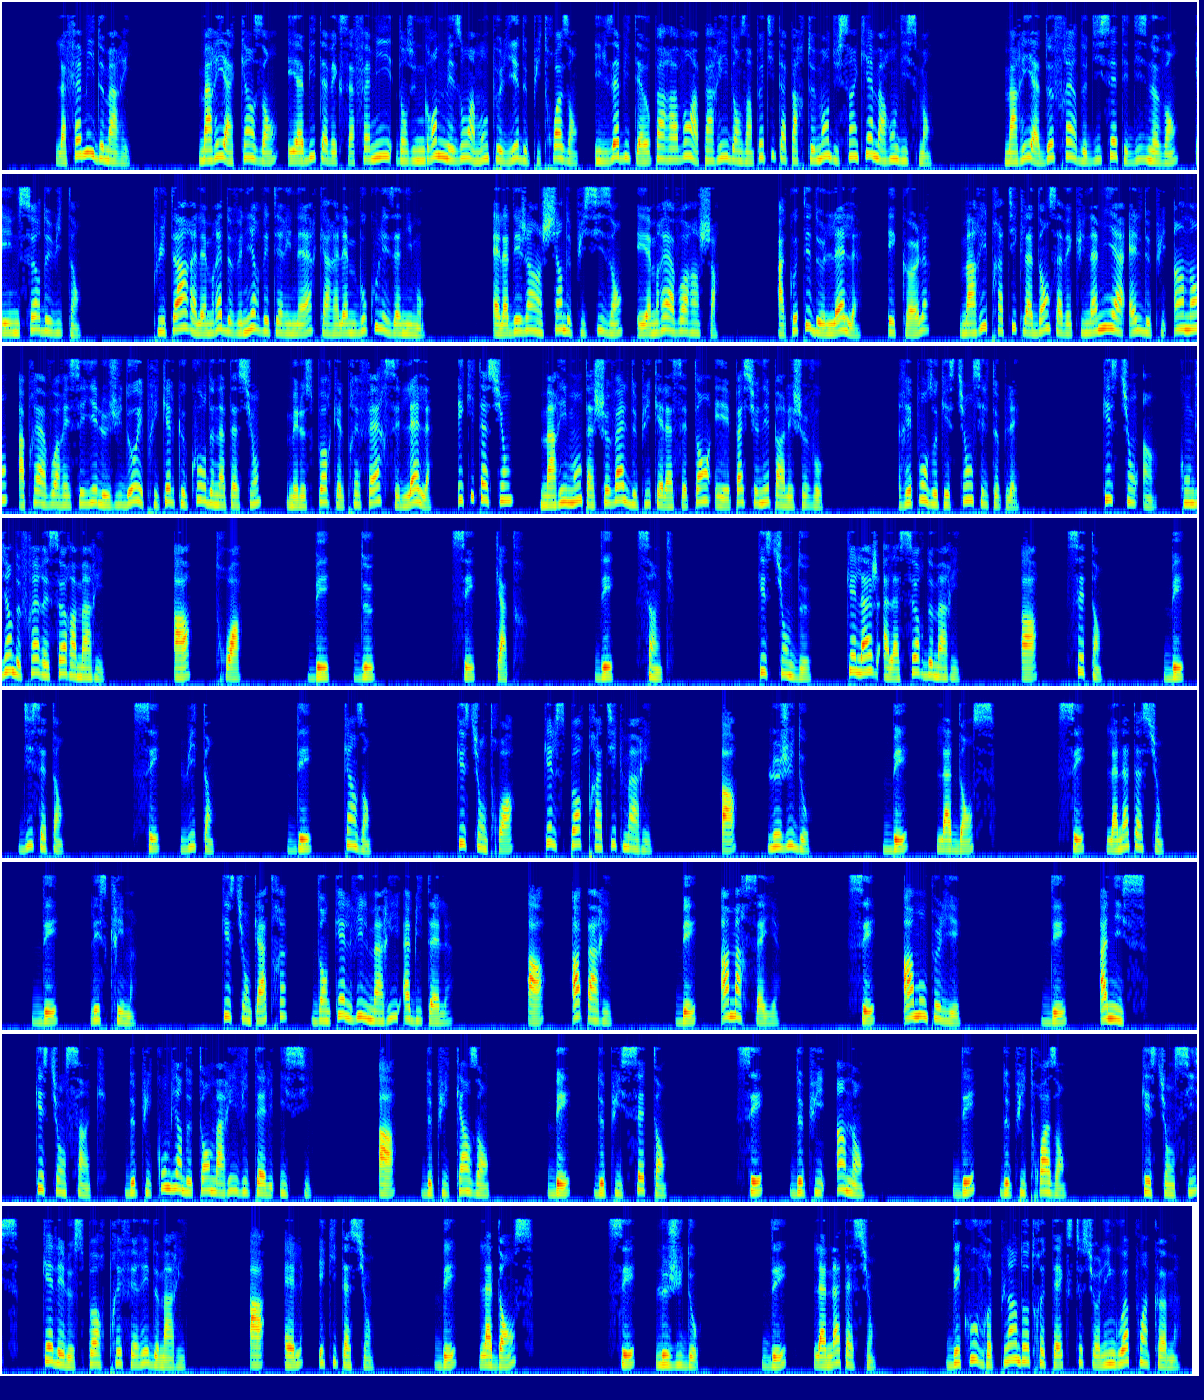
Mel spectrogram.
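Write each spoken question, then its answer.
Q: Combien de frères et sœurs a Marie?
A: A: 3

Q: Quel âge a la sœur de Marie?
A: C: 8 ans

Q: Quel sport pratique Marie?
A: B: La danse

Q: Dans quelle ville Marie habite-t-elle?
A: C: À Montpellier

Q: Depuis combien de temps Marie vit-elle ici?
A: D: Depuis 3 ans

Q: Quel est le sport préféré de Marie?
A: A: L'équitation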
